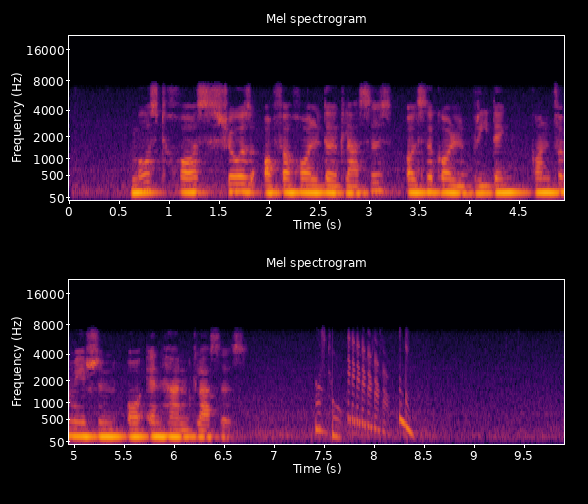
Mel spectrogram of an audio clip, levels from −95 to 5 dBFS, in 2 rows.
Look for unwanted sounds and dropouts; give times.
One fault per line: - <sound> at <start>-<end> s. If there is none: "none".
- chirp at 7.4-8.4 s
